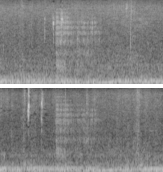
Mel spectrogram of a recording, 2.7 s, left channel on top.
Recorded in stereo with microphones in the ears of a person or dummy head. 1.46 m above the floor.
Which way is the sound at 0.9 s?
15° left (ahead or behind).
